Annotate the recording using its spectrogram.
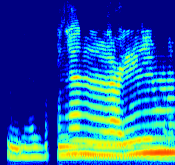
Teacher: میم کو زیادہ ٹائم دے، لام کو اتنا زیادہ ٹائم نہ دے.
